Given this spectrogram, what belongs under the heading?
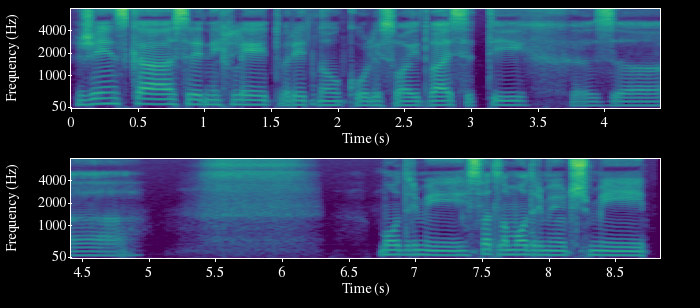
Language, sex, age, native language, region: Slovenian, female, 30-49, Slovenian, Central Slovenia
